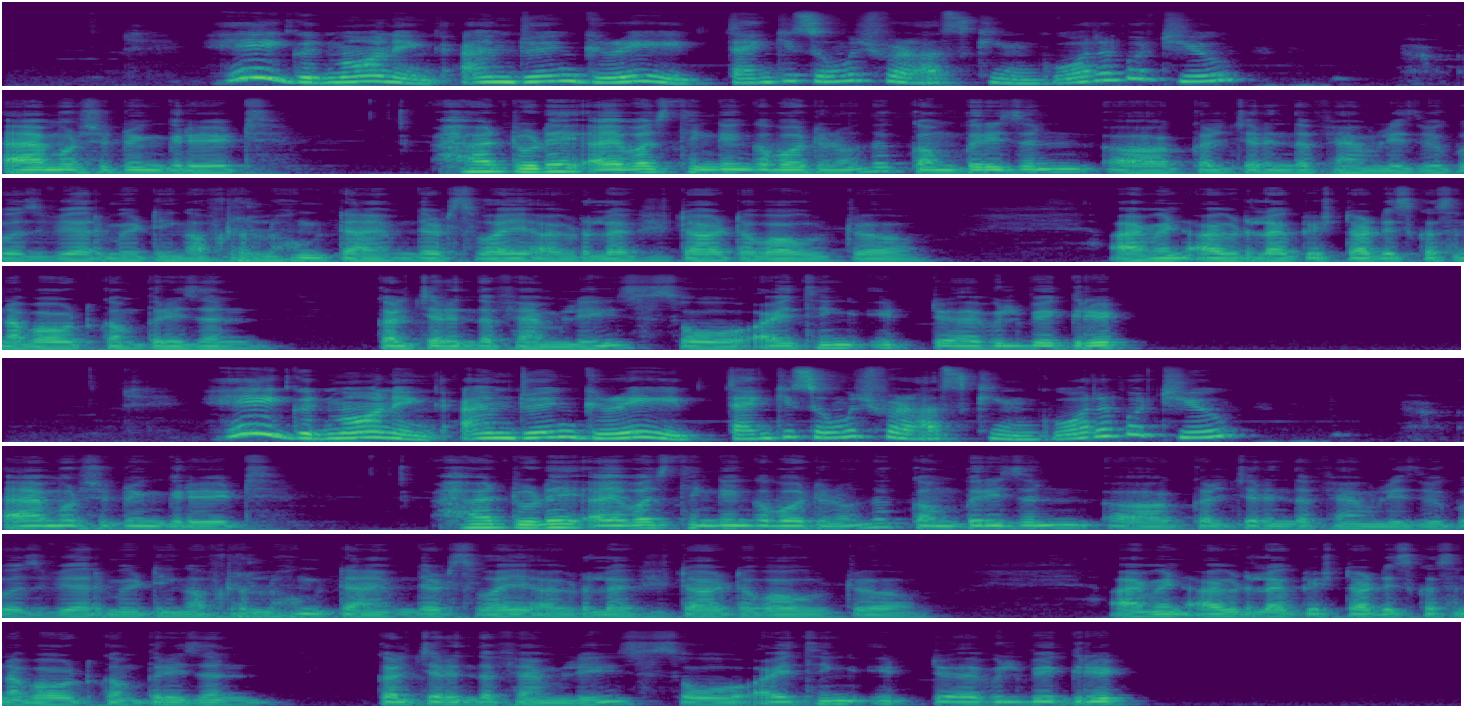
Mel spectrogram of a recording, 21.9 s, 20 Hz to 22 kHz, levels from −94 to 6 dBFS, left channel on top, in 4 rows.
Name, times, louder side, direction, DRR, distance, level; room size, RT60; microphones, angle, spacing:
voice 1, 0.8-4.6, right 1 dB, 25° right, 0.4 m, -26 dB
voice 2, 5.5-6.5 7.1-14.4 15.1-17.4 17.9-20.6, left 1 dB, 15° left, 0.7 m, -29 dB
3.3 x 2.1 x 3.3 m
head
